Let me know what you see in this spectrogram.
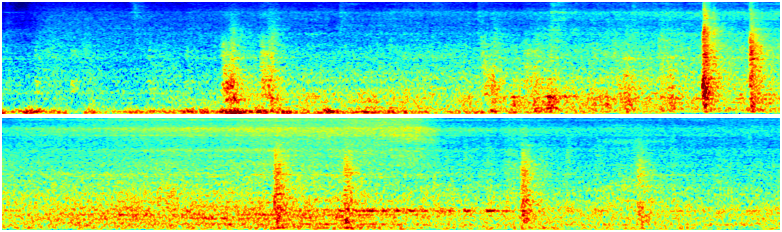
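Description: Kintetsu electric train running through the station, its wheels knocking over rail joints and points in irregular clacks. A brief wheel squeal comes about eight seconds in.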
